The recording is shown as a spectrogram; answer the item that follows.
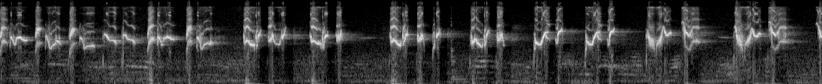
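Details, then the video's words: Long-tailed shrike in full gacor song, with rich fill-ins, played so other shrikes join in: fast continuous warbling of twisting high squeaky notes with only brief gaps. "Kicauan Cendet Memukau! Pancingan Cendet Gacor Full Isian Mewah"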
